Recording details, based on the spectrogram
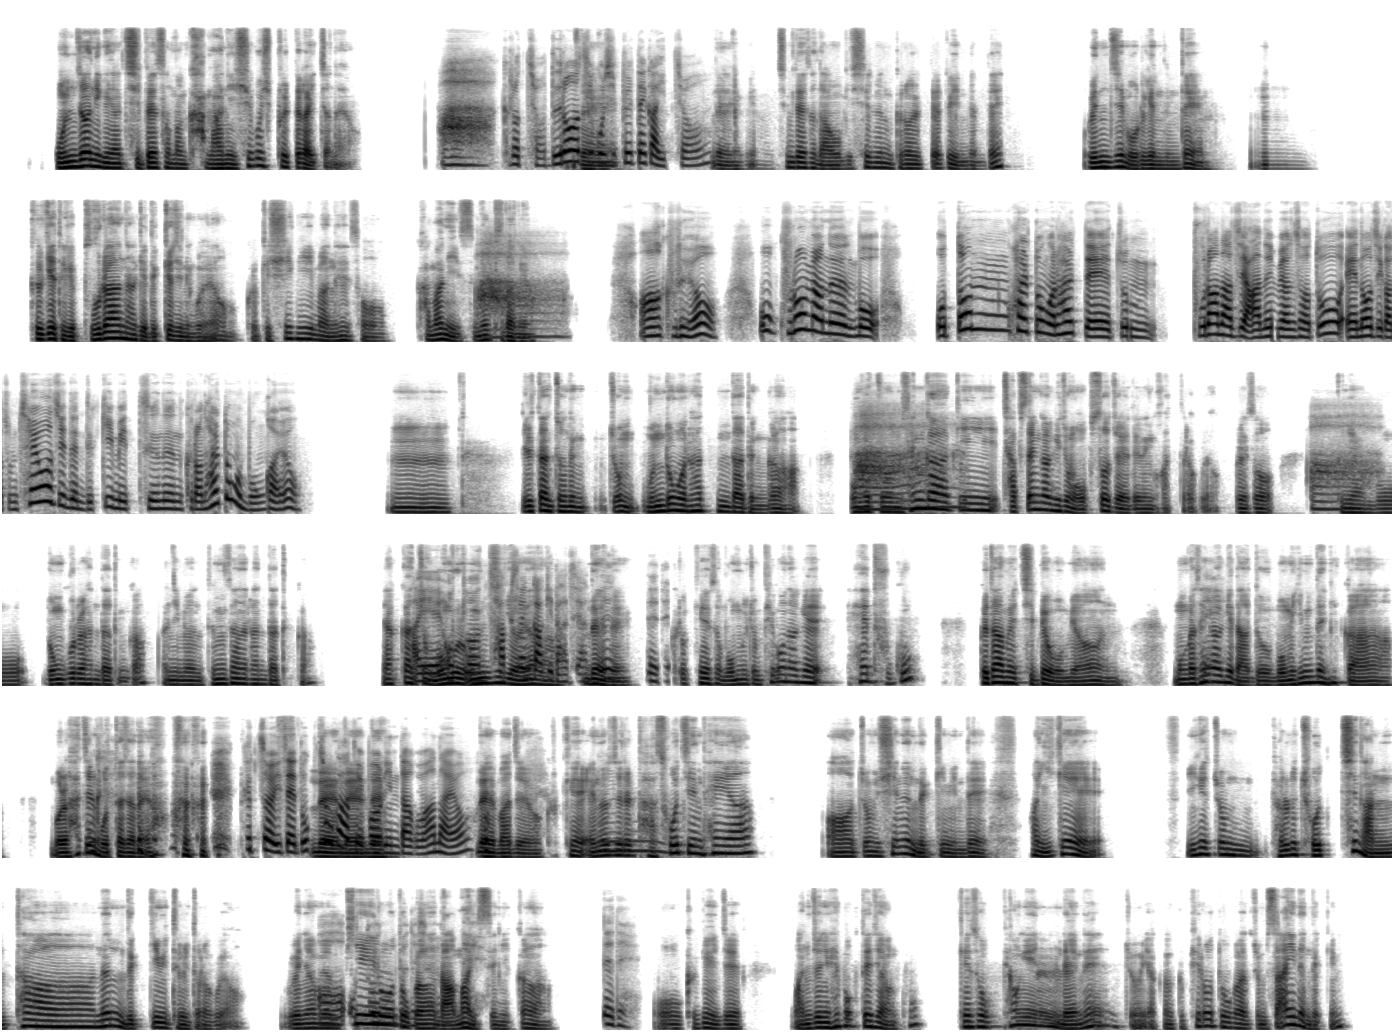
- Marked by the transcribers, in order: other background noise; tapping; laugh; laugh; laugh
- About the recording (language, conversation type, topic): Korean, advice, 주말에 계획을 세우면서도 충분히 회복하려면 어떻게 하면 좋을까요?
